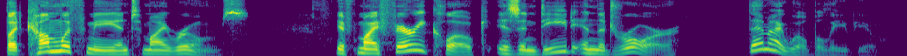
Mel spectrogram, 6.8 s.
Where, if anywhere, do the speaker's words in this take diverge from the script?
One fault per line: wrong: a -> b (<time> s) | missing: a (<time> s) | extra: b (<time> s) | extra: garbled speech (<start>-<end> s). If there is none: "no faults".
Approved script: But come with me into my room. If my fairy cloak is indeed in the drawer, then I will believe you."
wrong: room -> rooms (1.2 s)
